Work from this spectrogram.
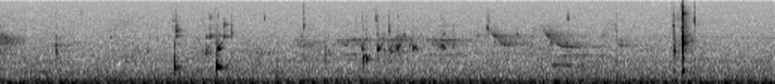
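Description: Lote fish are rinsed in water in a basket, giving soft scattered drips and splashes with a couple of sharper clinks over a steady low background hum, with no talking.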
